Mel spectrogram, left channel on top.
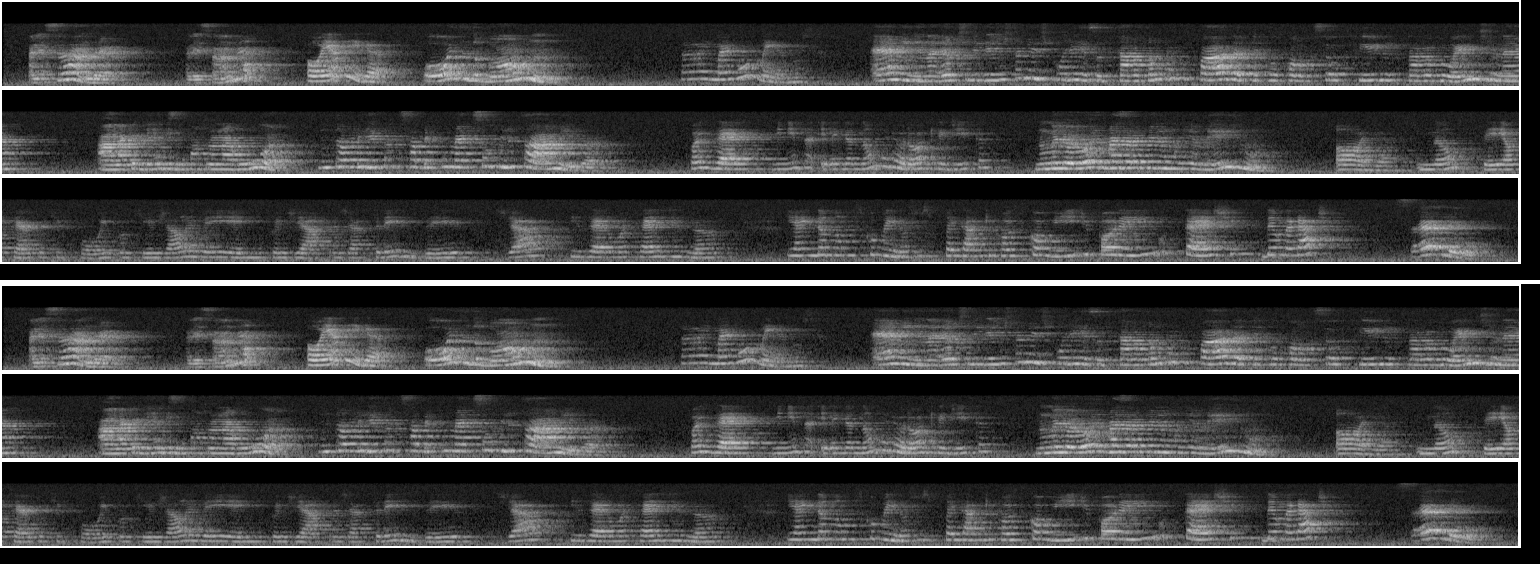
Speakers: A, on the left; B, in the centre.
A: Alessandra? Alessandra?
B: O- Oi, amiga.
A: Oi, tudo bom?
B: Ai, mais ou menos.
A: É, menina, eu te liguei justamente por isso. Tu tava tão preocupada que tu falou que seu filho tava doente,
B: Uhum.
A: né? Ah, naquele dia
B: Sim,
A: que
B: amiga.
A: ele se encontrou na rua. Então eu liguei pra te saber como é que seu filho tá, amiga.
B: Pois é, menina, ele ainda não melhorou, acredita?
A: Não melhorou, mas era pneumonia mesmo?
B: Olha, não sei ao certo o que foi, porque já levei ele no pediatra já três vezes, já fizeram uma série de exames e ainda não descobriram. Suspeitaram que fosse Covid, porém o teste deu negativo.
A: Sério?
